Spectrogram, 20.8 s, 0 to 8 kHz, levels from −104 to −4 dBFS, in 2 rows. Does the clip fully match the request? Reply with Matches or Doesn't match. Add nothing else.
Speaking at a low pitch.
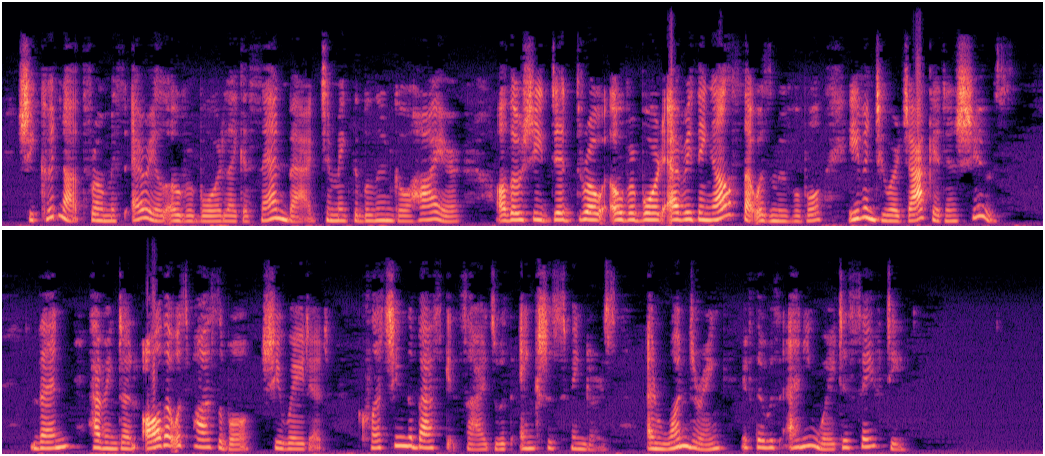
Doesn't match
